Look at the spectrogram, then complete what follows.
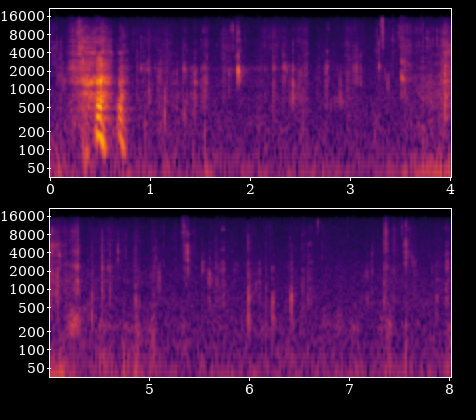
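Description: Wet chewing and crunchy bites from someone eating a convenience store bento during a lunch break, with an irregular mouth-noise rhythm and occasional clicks, heard on its own with no talking.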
